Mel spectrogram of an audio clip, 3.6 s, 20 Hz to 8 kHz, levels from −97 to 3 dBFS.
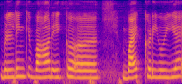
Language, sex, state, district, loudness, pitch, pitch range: Hindi, female, Bihar, Gopalganj, -19 LUFS, 270 Hz, 255-285 Hz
